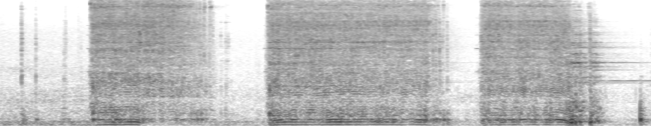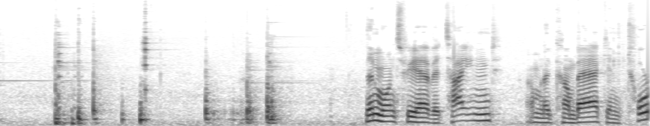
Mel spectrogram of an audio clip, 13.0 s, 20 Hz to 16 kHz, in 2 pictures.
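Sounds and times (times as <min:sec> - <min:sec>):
cordless ratchet running: 0:00.9 - 0:05.9.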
